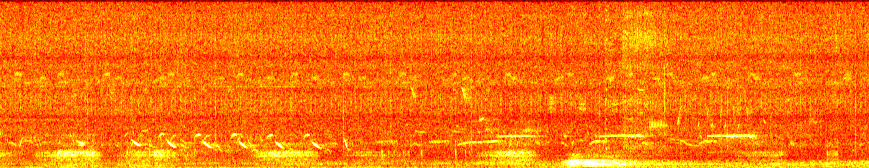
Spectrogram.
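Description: Birds chirping in open country: a quick run of short, high, downward-sweeping chirps, about three a second, then a few short high notes. About six seconds in comes a brief, louder, lower call that falls in pitch.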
